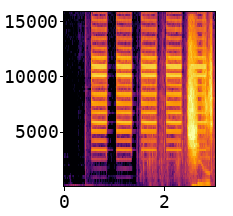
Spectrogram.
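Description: An electronic alarm beeps four times in an even, steady rhythm, each beep a loud tone of about a third of a second, followed by a louder burst where a voice seems to cut in near the end.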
